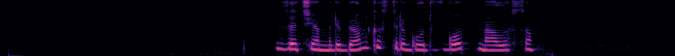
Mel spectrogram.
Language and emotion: Russian, neutral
